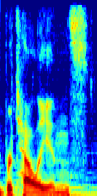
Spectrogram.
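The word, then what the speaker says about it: Bertalians: separate Island they call Berta berel berel like eel a l like the same as the spelling just without the Ian at the end yeah they call B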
